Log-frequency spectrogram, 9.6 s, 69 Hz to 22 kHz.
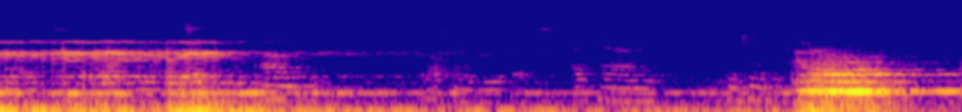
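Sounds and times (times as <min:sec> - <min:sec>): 
keyboard synthesizer sine wave tone: 0:00.0 - 0:05.7, 0:07.9 - 0:09.6.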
